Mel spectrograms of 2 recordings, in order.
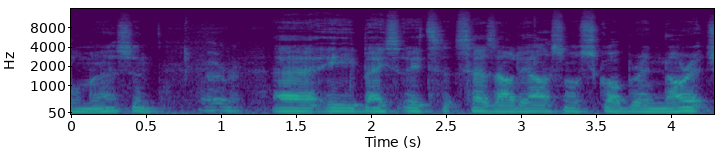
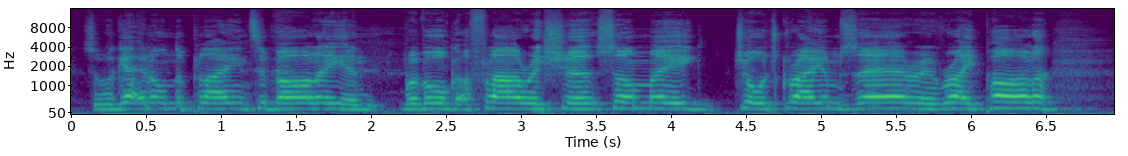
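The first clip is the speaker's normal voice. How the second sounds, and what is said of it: Paul Merson impression, bit Harry Redknapp. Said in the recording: “do his accent ... Go on, do his accent ... Is that Harry Redknapp? ... It was a bit of Harry Redknapp”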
